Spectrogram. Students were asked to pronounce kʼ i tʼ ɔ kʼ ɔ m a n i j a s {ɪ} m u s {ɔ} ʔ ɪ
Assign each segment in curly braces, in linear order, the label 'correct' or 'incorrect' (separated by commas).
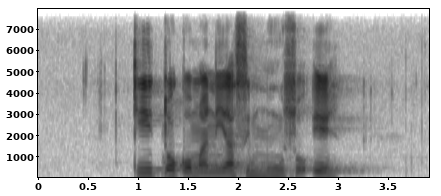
incorrect, correct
